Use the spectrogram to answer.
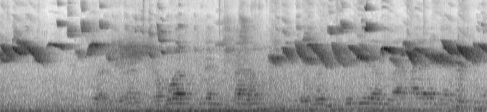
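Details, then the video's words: Green-winged saltators at a breeding farm, galador singers, give loud downslurred whistled phrases at the start and end, while a man talks in the middle over quieter bird notes. "TRINCA FERRO DE FIBRA -GALADORES-"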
